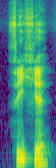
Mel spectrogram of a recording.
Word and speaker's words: fiche: Then for the letter F, we have fiche, fiche, and this is another one of those where the letter I here is in some dialects anyway pronounced long, even though it's spelt short.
